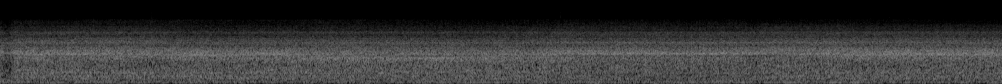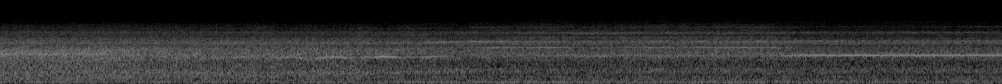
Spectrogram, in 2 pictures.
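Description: Hot air rework station blowing steadily, a constant airy hiss with a faint whistle that wavers slightly in pitch.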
